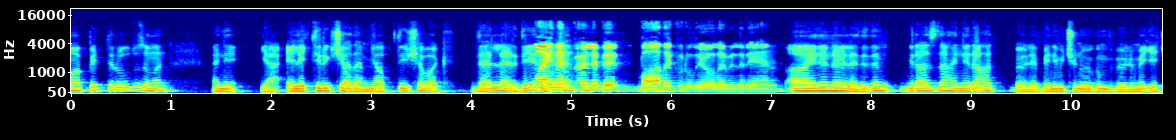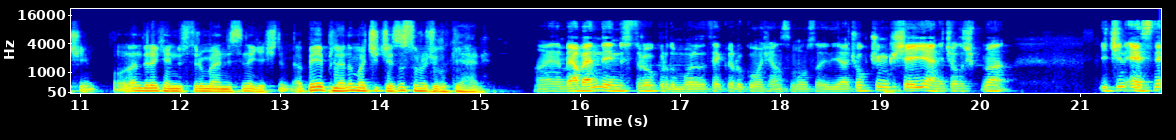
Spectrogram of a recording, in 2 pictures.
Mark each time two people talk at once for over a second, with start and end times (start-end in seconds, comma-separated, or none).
none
